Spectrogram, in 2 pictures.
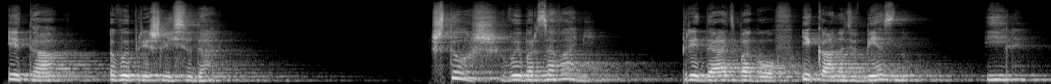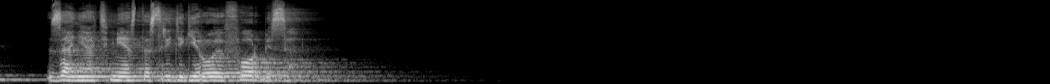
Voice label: cinematic voice, ru; lineage2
